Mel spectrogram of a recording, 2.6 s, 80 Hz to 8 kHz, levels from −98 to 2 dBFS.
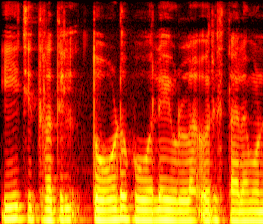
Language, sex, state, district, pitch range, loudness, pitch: Malayalam, male, Kerala, Kollam, 130-140 Hz, -14 LUFS, 135 Hz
